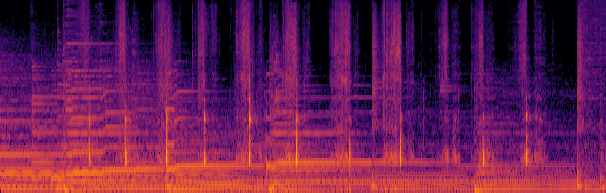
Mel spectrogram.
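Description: A knife chopping on a cutting board: sharp single strokes about every half second to a second, getting fainter toward the end, over background music with held notes.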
